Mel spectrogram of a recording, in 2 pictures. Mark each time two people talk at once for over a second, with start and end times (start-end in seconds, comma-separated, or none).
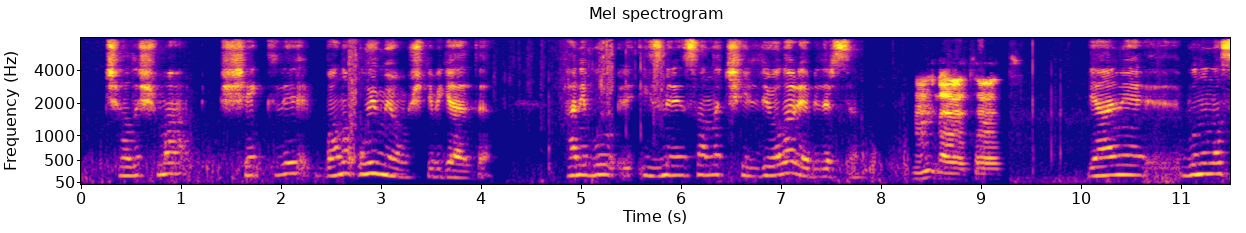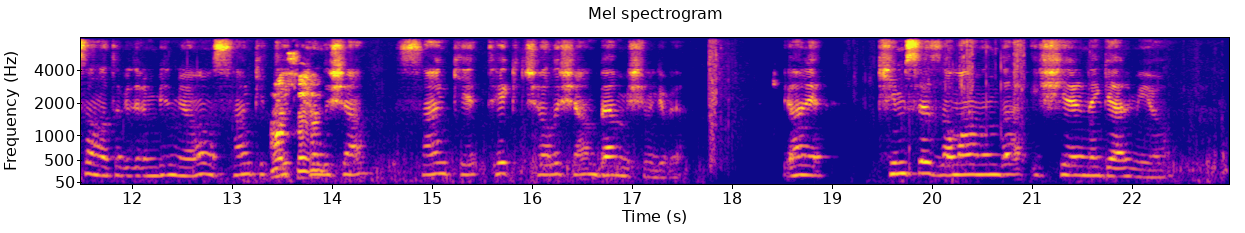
none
